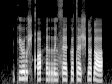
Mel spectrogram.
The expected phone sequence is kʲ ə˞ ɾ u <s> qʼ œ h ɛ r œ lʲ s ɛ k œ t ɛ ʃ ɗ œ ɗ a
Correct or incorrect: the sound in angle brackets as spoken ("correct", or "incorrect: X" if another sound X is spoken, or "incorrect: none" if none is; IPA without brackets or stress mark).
incorrect: ʃ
